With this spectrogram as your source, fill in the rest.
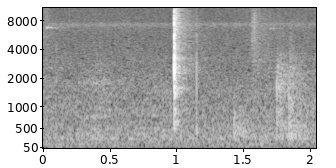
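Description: A button clicks sharply.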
